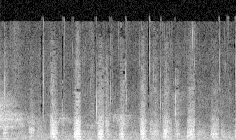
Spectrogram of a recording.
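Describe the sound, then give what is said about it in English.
A dog pants quickly and steadily, a rapid rhythm of breathy huffs repeating for a couple of seconds, fairly soft with no one talking. “I didn't know you guys had a dog.”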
